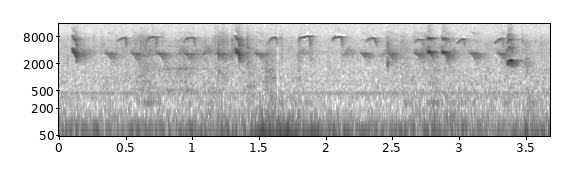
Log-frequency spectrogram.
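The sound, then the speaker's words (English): A dense chorus of high, thin begging calls from several baby birds, repeated rapidly and overlapping, with a low steady rumble of background noise underneath and no talking. “These are the babies giving begging calls.”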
